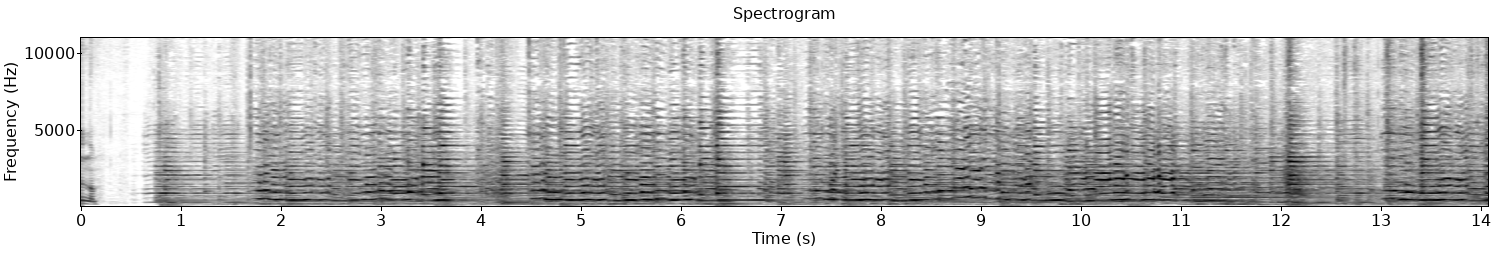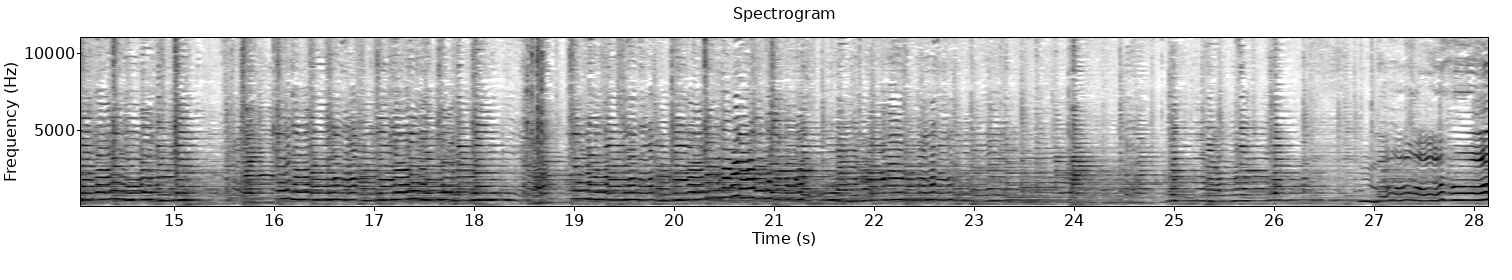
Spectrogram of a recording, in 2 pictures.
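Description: Instrumental introduction of a hicaz şarkı played by a small Turkish classical music ensemble including kanun and clarinet, an ornamented melody over plucked strings, starting about a second in.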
